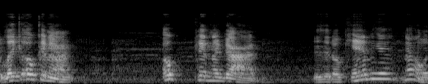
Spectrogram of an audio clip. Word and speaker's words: Okanagan: Is it Okanagan? No, it's Okanagon.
